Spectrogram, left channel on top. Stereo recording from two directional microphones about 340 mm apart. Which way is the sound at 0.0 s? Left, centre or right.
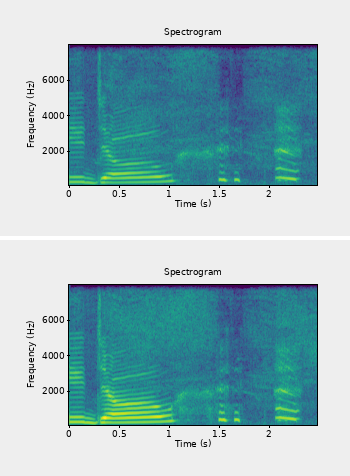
Right.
